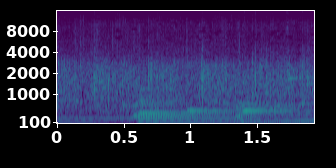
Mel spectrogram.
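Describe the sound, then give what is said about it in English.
An audience claps their hands to the Lord steadily in a dense, continuous wash of hand claps, with sustained keyboard chords underneath that shift partway through. No one speaks. “Come on, can you clap those hands a little bit louder?”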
